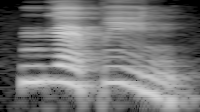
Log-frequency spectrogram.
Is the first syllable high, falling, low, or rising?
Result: falling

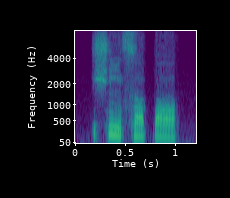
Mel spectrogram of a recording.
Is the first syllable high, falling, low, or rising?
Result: falling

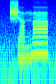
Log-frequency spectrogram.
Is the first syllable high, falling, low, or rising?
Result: low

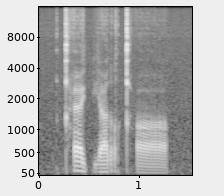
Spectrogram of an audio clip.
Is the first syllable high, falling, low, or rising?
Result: falling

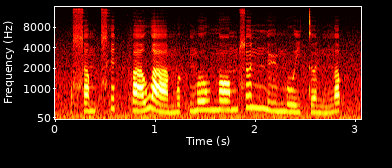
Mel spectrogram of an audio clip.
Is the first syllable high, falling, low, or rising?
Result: low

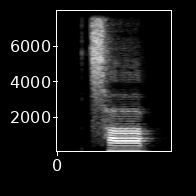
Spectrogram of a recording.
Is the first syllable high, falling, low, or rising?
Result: high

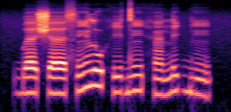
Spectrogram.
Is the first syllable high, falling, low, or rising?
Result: low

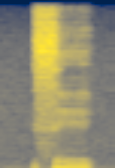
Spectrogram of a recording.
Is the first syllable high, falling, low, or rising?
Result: low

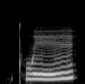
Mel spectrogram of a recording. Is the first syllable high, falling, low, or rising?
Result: rising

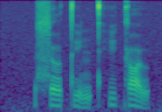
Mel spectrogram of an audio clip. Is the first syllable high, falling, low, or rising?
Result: rising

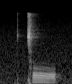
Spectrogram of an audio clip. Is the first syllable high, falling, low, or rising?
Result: falling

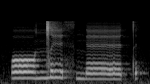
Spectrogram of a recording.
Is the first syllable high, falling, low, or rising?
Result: high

